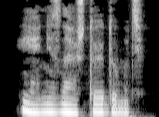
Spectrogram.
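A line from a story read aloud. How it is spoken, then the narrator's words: Stunned muttering. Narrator (Russian): пробормотала Джесс потрясенно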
